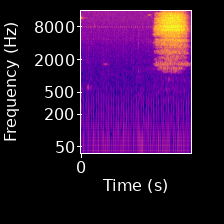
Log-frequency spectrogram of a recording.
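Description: Faint room tone, then about one and a half seconds in a short, sharp breathy hiss lasting about half a second: a man drawing breath just before speaking.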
